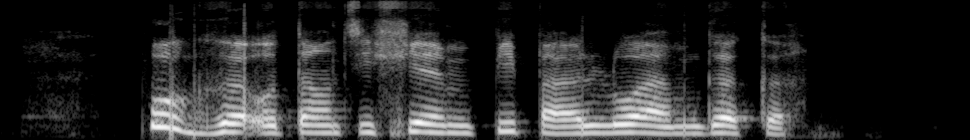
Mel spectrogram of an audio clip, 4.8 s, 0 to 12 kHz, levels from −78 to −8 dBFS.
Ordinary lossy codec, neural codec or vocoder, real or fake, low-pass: Opus, 16 kbps; none; real; 10.8 kHz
